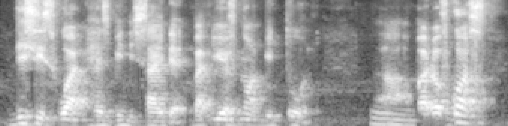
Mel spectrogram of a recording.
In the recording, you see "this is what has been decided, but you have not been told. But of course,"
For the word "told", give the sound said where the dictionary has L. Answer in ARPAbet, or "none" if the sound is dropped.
N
